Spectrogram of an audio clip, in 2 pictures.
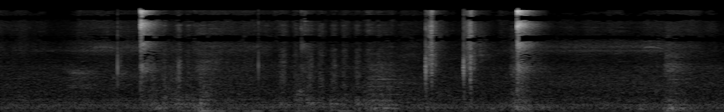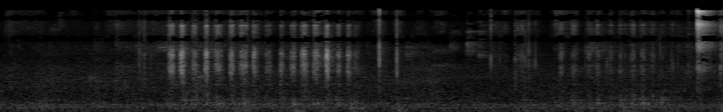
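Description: A plastic scratcher scrapes rapidly across a card.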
